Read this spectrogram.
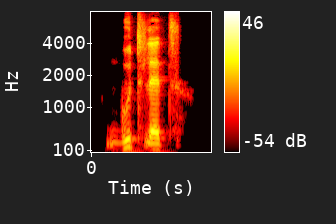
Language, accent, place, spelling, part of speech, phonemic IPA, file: French, France, Lyon, gouttelette, noun, /ɡut.lɛt/, LL-Q150 (fra)-gouttelette.wav
- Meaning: droplet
